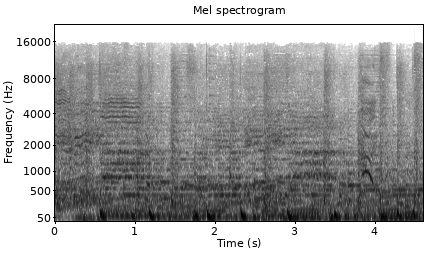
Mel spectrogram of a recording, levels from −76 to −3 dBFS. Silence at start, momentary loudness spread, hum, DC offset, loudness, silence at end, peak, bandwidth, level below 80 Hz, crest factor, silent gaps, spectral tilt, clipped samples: 0 s; 2 LU; none; under 0.1%; -12 LUFS; 0 s; 0 dBFS; 16.5 kHz; -14 dBFS; 10 dB; none; -4.5 dB/octave; under 0.1%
